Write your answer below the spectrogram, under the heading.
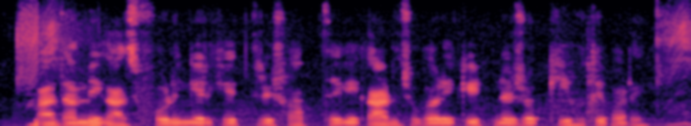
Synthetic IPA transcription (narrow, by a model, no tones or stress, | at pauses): bad̪amiɡad͡ʑfoɾiŋeɾkʰet̪ːɾeʃɔb̚t̪ʰekekaɾd͡ʑokaɾikɾiʈneʃokkːiɦot̪epaɾe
